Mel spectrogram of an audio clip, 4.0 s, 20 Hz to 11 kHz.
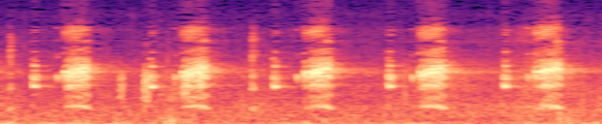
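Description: Guinea fowl and chickens calling outdoors at a snowy roost, with a steady run of rhythmic, repeated harsh cries about every 0.8 seconds, moderately distant, with no talk.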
